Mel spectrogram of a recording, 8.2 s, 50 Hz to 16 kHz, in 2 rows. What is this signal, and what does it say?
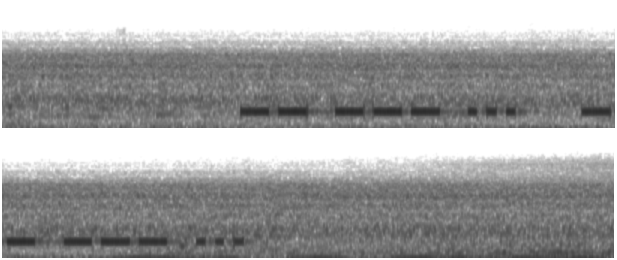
Morse code, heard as a keyed tone, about 19 wpm, 540 Hz, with radio static, room echo and street noise. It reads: MOS MOS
